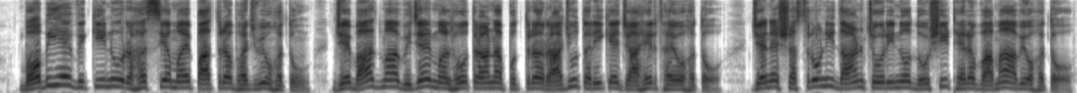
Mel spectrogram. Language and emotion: Gujarati, neutral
